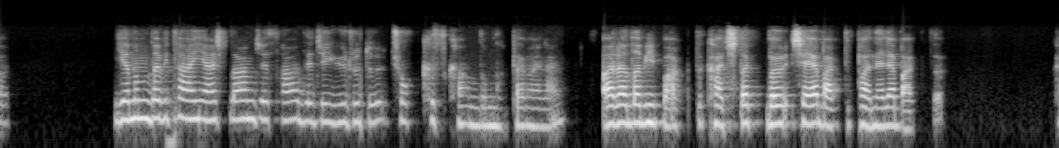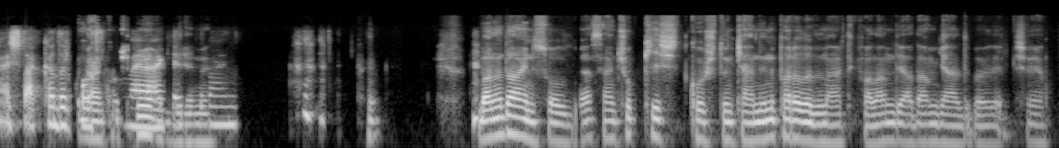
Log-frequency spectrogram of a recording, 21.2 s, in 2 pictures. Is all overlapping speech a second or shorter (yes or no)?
no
